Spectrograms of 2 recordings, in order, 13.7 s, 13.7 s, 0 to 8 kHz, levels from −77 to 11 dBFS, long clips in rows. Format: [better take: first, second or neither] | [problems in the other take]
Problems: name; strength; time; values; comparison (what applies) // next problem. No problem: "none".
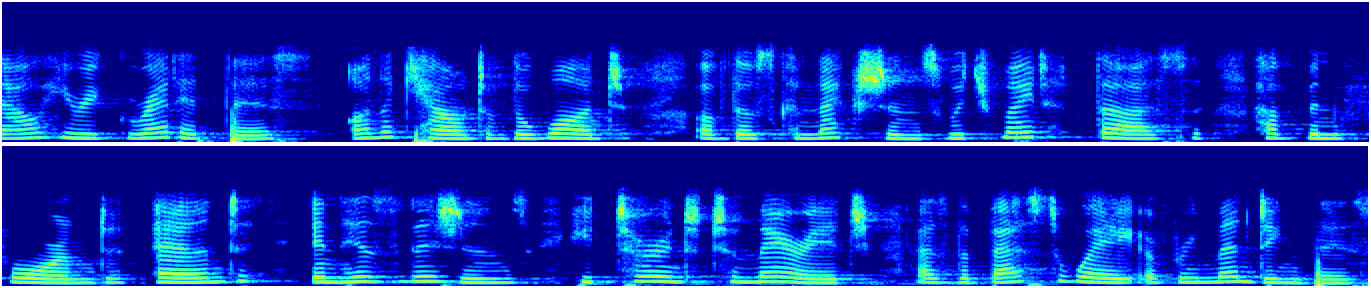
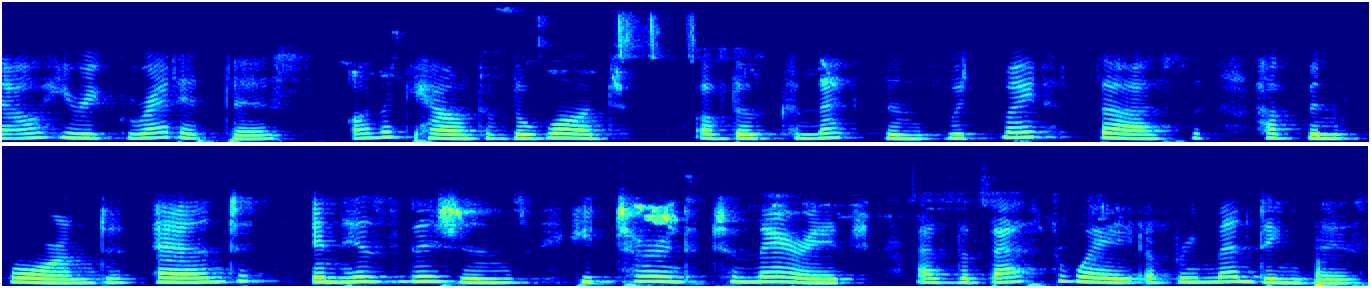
first | noise reduction (neural mask model DeepFilterNet 3)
